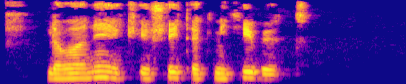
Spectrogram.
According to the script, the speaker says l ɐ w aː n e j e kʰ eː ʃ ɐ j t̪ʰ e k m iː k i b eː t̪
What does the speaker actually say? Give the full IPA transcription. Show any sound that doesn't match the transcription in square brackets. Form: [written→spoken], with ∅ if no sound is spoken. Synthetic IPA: l ɐ w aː n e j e kʰ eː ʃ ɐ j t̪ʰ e k [m→n] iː k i b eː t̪

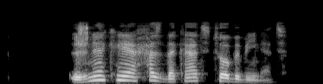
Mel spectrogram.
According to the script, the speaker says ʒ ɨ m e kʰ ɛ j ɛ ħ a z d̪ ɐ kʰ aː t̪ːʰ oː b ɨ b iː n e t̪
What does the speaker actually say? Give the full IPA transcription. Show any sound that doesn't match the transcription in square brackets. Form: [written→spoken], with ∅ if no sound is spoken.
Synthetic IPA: ʒ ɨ [m→n] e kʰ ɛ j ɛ ħ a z d̪ ɐ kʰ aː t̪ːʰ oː b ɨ b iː n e t̪

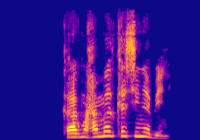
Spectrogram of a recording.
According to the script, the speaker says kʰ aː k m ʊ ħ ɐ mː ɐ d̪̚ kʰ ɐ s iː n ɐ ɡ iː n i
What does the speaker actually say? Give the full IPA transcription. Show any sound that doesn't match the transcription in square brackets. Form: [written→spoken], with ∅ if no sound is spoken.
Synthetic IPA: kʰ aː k m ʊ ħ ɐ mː ɐ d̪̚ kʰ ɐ s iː n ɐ [ɡ→b] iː n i

